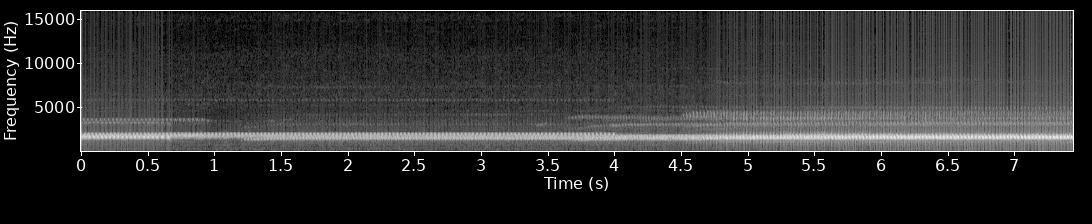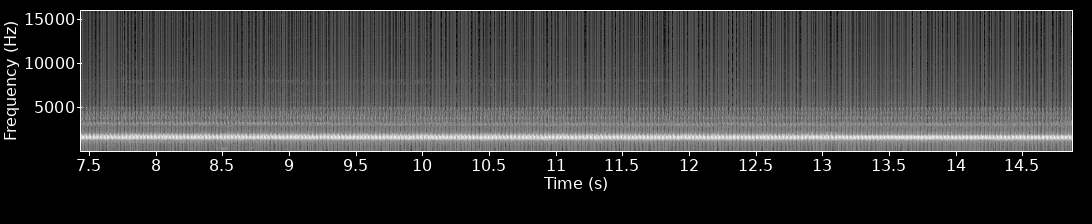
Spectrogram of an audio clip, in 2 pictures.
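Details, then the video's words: American toads recorded through a parabolic microphone: a slightly higher trill fades out and a second toad's long, level, musical trill swells in and holds steadily for about ten seconds. "Songs of the American Toad"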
